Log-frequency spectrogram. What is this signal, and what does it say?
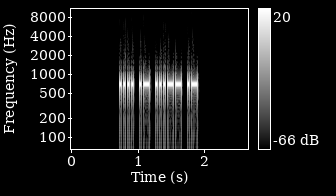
Morse code, heard as a keyed tone, about 38 wpm, 700 Hz. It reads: HA3A
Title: DXCC-100 Call Signs - 4 Characters - 40wpm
